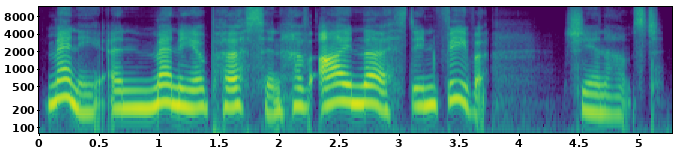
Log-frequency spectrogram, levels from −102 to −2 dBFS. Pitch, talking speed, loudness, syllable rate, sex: 230 Hz, 135 wpm, -18 LUFS, 4.4 syllables/s, female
